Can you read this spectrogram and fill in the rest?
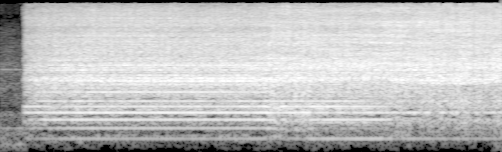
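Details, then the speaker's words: Philips Sonicare toothbrush with a loose tip/neck; harsh, hissy high buzz over a steady tone, with the neck rattling and not really brushing. The cause is a loosened or cracked internal screw/shaft. "It has a broken neck, a loose tip, call it what you want, and it's not really brushing, and it sounds pretty unhealthy too."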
